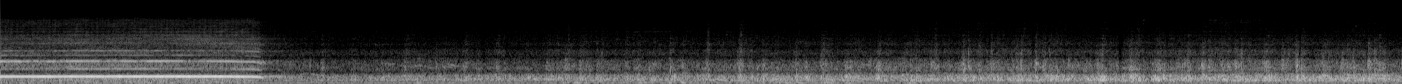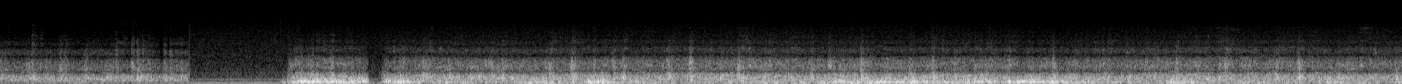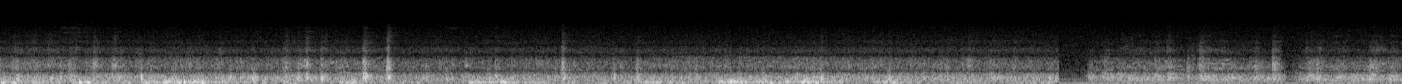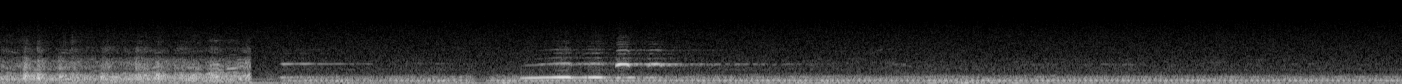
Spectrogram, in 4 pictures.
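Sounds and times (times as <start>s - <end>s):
train rumbling along track: 0.0s - 56.0s
wheel clicks over rails: 36.0s - 44.6s.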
